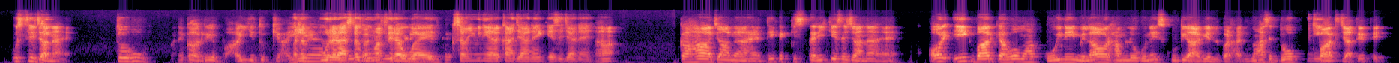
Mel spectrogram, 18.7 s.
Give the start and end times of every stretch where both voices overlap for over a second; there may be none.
3.9-5.8

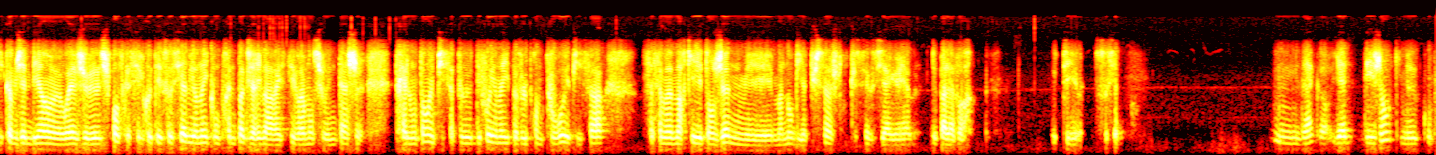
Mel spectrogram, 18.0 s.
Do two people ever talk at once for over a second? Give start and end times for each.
none

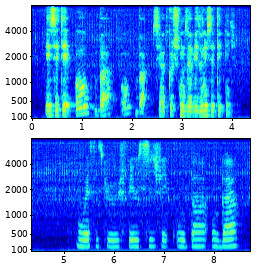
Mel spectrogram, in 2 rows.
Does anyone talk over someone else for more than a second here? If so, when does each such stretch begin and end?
none

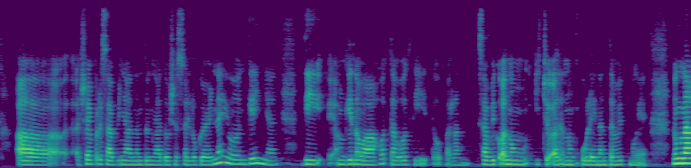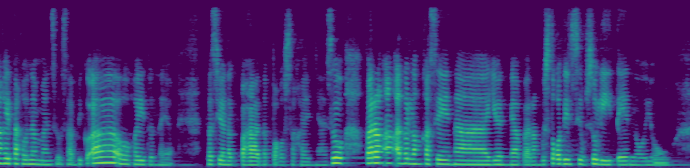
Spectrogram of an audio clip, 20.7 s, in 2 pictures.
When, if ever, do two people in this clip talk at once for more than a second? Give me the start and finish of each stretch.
none

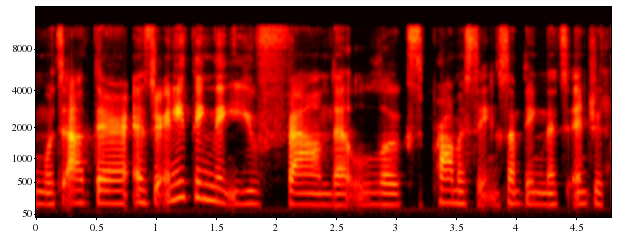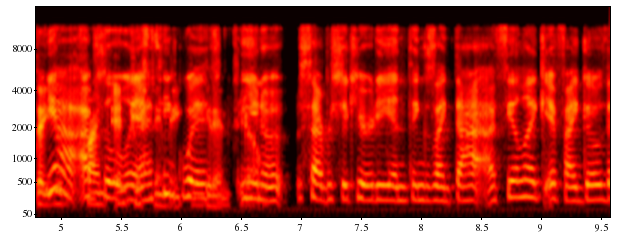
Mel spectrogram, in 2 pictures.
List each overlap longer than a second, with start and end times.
4.9-6.6

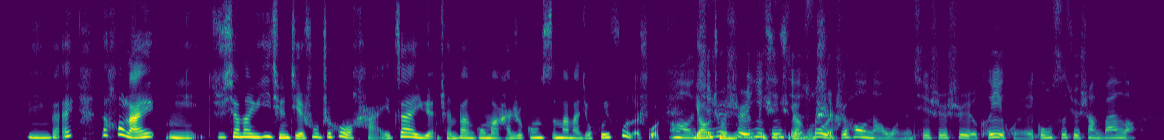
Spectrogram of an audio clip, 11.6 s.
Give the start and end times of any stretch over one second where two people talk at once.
6.9-8.4

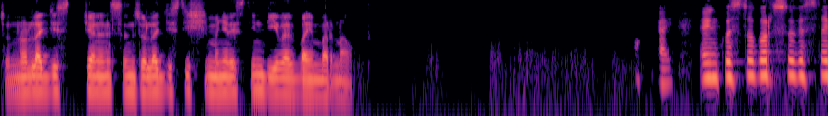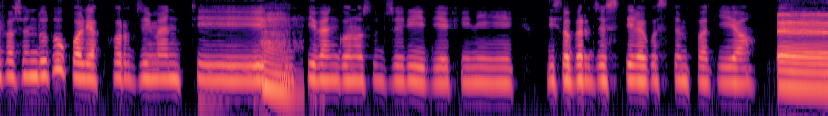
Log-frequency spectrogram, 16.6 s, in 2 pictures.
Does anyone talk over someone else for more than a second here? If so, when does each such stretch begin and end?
none

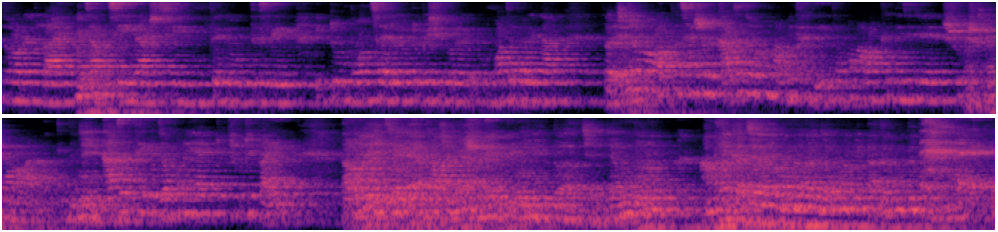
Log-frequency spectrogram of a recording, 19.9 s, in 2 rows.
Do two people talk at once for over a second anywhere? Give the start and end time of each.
13.3-15.1

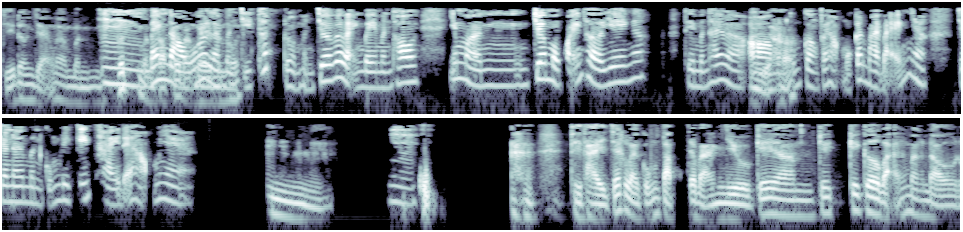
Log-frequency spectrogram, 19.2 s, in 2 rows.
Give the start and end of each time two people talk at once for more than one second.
1.0-2.4

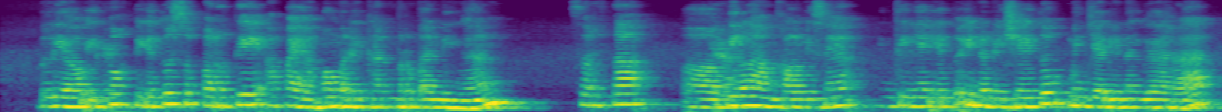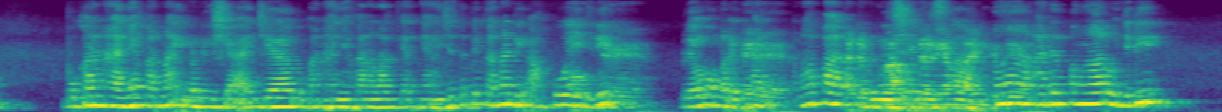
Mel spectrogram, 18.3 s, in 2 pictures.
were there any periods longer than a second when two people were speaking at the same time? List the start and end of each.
15.6-16.9

